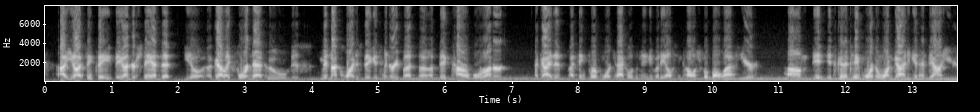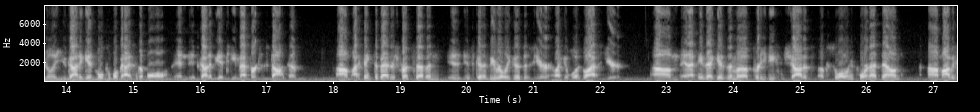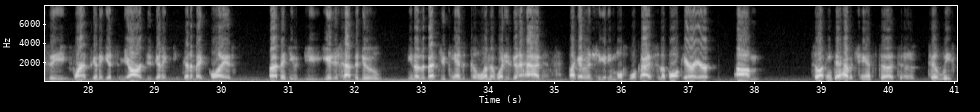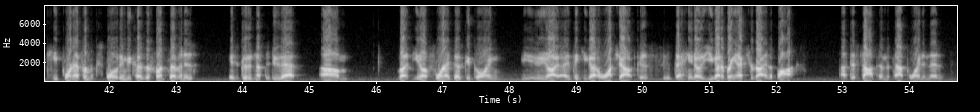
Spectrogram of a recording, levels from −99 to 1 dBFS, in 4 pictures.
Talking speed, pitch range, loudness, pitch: 260 wpm, 105-125 Hz, -21 LUFS, 115 Hz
